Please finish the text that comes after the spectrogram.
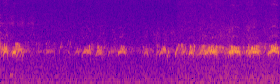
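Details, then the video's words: European bee-eaters feeding young at the nest; a steady stream of short, rolling chirps, about three per second, uneven in spacing and swelling louder toward the end, with no other clear sounds. "Guêpier d'Europe,nourrissage des jeunes au nid"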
